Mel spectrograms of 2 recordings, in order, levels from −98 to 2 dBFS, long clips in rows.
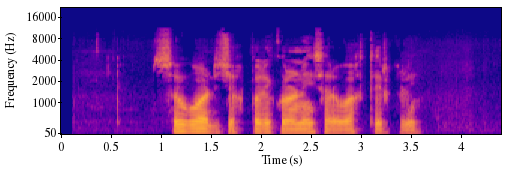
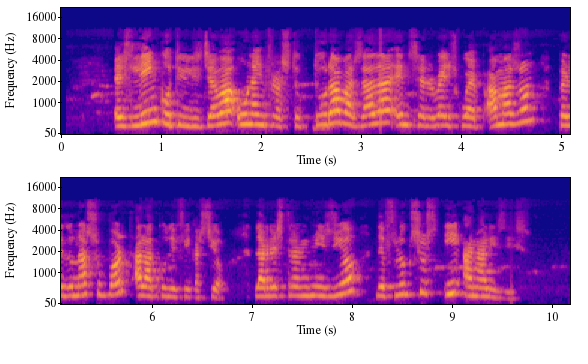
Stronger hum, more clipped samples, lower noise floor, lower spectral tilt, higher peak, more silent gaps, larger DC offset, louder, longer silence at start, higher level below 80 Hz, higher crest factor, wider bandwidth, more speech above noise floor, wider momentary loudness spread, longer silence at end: neither; neither; first, -64 dBFS vs -48 dBFS; first, -6 dB/octave vs -2 dB/octave; about the same, -2 dBFS vs -2 dBFS; neither; neither; about the same, -22 LUFS vs -22 LUFS; first, 0.9 s vs 0.3 s; first, -44 dBFS vs -78 dBFS; about the same, 22 dB vs 20 dB; about the same, 11.5 kHz vs 11 kHz; first, 43 dB vs 25 dB; about the same, 13 LU vs 13 LU; first, 0.85 s vs 0.55 s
